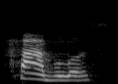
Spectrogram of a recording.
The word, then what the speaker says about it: fábulas: Por exemplo, fábulas. Fá, ela é a antepenúltima e a mais forte.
